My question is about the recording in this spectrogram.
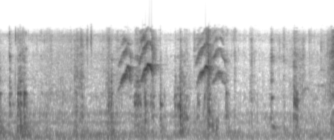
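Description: Light clicks and knocks from handling and seating a plastic tail-light housing in a metal vehicle body, with two short bursts of high squeaking about a second apart near the middle.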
